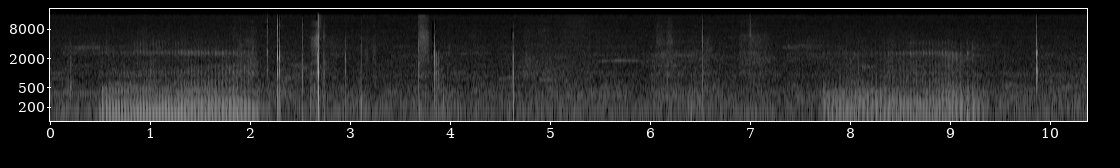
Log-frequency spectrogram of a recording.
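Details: Sleeping dog snoring indoors, two long low rasping breaths several seconds apart, with scattered clicks and light knocks in between.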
